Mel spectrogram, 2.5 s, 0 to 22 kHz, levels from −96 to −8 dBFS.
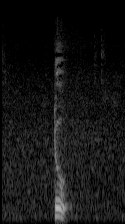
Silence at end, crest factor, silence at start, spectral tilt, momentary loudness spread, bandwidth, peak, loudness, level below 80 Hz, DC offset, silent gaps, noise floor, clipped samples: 1.15 s; 22 dB; 1.1 s; -5 dB/octave; 25 LU; 16 kHz; -28 dBFS; -45 LUFS; -90 dBFS; under 0.1%; none; -70 dBFS; under 0.1%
